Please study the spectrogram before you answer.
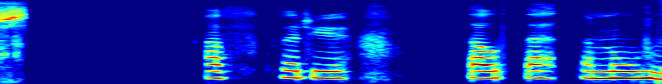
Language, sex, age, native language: Icelandic, female, 9, Icelandic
